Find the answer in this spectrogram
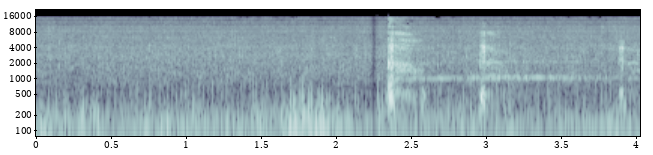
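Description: A woman coughing three times, the coughs about a second apart in the second half, over a low wind rumble on the microphone.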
